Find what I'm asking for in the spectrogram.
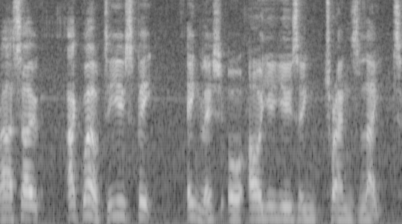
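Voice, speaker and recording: A man with a British accent speaks at a very slow pace, somewhat breathy. His intonation stays fairly even. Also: fairly high pitch for a man. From Britain. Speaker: gaming streamer. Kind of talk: casual live-stream chat.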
